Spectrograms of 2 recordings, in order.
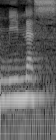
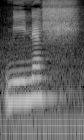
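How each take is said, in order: First: The word ends with an s sound. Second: The word ends with an sh sound. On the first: The speaker calls it wrong. "bukan minas" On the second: The speaker calls it right. "Jadi minash"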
